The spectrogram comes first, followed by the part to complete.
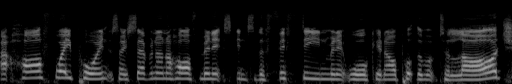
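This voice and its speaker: A loud, high-pitched woman's voice at a fairly quick pace with hardly any pauses and fairly even intonation, dry and close with no echo. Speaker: ring manager at dog agility show. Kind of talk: announcement to handlers. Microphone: no microphone.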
